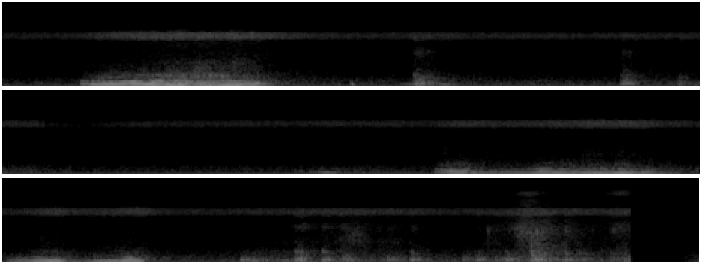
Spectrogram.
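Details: Labrador Luna snoring while asleep: two deep, rumbling snores about six seconds apart, the second drawn out with fluttering pulses. Quieter breaths follow, with a steady high electronic whine throughout.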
